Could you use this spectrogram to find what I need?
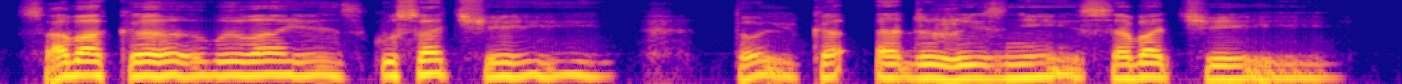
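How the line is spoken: Drawl. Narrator (Russian): протянул напалм

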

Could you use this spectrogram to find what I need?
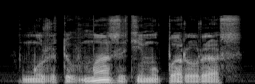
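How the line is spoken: Whispered question. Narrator (Russian): шепотом спросил Мазур

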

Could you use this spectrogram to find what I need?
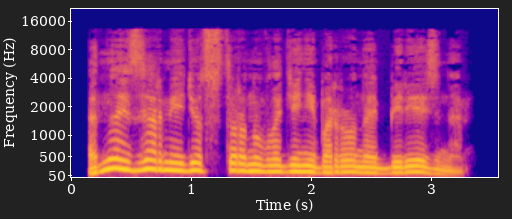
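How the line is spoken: Sighed. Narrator (Russian): вздохнул я

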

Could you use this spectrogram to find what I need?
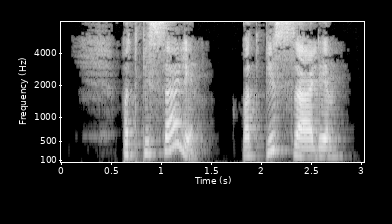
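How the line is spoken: Supplier growling. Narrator (Russian): рычал поставщик

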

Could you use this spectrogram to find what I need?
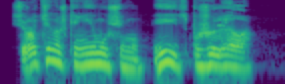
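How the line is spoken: Grumbled. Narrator (Russian): буркнул он

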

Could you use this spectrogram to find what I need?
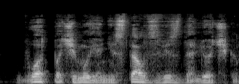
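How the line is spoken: Slightly hoarse. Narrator (Russian): сказал он немного хрипло

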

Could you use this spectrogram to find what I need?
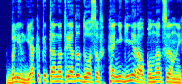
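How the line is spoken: Snorting. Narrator (Russian): хмыкнул я

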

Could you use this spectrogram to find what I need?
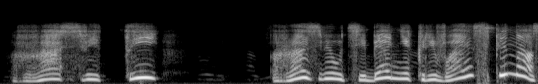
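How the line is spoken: Hoarse. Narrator (Russian): сказал он хрипло

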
